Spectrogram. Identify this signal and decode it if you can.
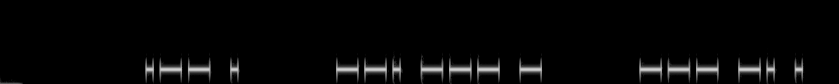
Morse code, heard as a keyed tone, about 17 wpm, 700 Hz. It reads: WE GOT ONE
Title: 2x Word-Spacing - Sentences from Top 300 Words - 17wpm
